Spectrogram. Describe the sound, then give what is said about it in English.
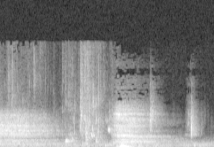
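Quiet trickle of bathwater being poured down someone's skin in a bath, a soft steady pour broken by a few small drips and splashes, with no one talking. “Here, I'll trickle the water down your skin.”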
